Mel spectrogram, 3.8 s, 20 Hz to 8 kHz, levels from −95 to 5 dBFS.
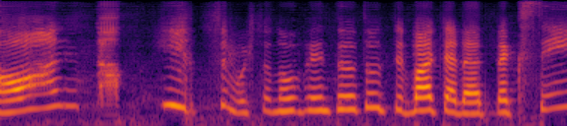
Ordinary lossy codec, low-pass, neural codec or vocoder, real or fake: none; none; codec, 16 kHz, 0.7 kbps, FocalCodec; fake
